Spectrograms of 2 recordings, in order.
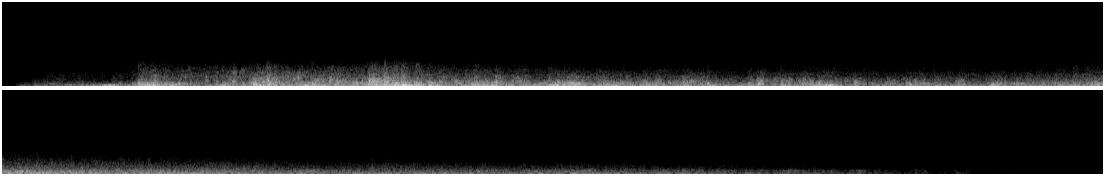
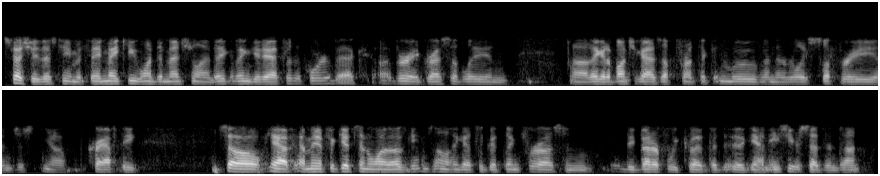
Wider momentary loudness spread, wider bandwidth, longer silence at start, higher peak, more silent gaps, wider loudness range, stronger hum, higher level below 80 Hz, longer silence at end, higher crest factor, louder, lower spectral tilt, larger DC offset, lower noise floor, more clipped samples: first, 21 LU vs 15 LU; second, 1.2 kHz vs 4.3 kHz; first, 0.3 s vs 0.05 s; second, -6 dBFS vs 0 dBFS; neither; first, 21 LU vs 9 LU; neither; first, -30 dBFS vs -68 dBFS; first, 2.4 s vs 0.2 s; about the same, 22 dB vs 22 dB; second, -32 LUFS vs -22 LUFS; first, -15 dB/octave vs -8 dB/octave; neither; first, -88 dBFS vs -57 dBFS; neither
